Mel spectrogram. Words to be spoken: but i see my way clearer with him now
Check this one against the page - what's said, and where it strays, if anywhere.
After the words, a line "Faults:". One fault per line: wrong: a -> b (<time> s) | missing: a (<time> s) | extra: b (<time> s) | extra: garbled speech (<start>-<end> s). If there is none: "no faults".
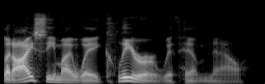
but i see my way clearer with him now
Faults:
no faults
